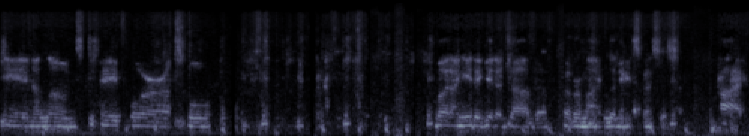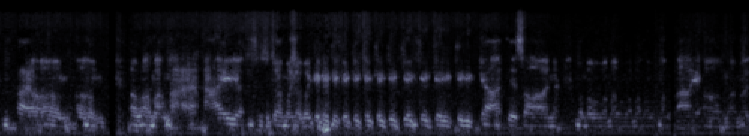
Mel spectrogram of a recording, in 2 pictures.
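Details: Adult male graduate student who describes his stutter as really severe, introducing himself to a class with blocks and fillers; stuttering.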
